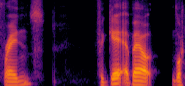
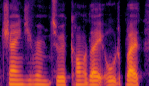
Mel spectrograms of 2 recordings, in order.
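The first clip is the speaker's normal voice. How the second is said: ordinary talk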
